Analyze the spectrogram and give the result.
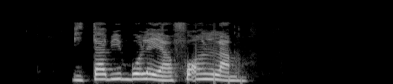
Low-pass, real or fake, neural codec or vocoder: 7.2 kHz; real; none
